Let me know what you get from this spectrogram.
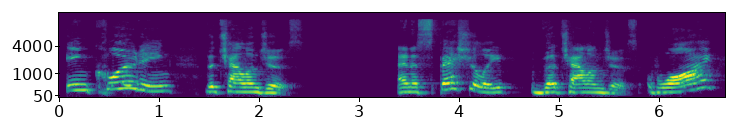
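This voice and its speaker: A man leads a motivational coaching talk in a somewhat high voice. He speaks slowly and deliberately. He is earnest and emphatic and repeats his key questions to drive them home. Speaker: confidence coach.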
